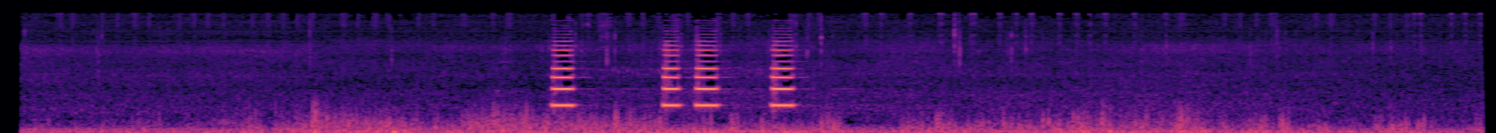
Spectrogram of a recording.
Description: Vehicle honking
